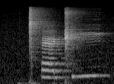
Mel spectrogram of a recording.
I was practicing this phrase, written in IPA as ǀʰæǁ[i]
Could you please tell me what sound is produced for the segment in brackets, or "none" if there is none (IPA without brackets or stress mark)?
i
